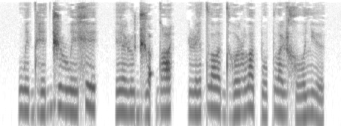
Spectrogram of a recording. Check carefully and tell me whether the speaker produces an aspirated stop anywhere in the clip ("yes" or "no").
no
